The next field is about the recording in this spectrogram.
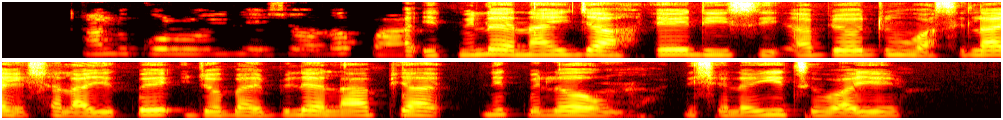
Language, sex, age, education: Yoruba, female, 15-29, tertiary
